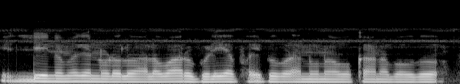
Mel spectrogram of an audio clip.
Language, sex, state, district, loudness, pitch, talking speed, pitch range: Kannada, male, Karnataka, Koppal, -14 LUFS, 125 Hz, 105 wpm, 120-130 Hz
